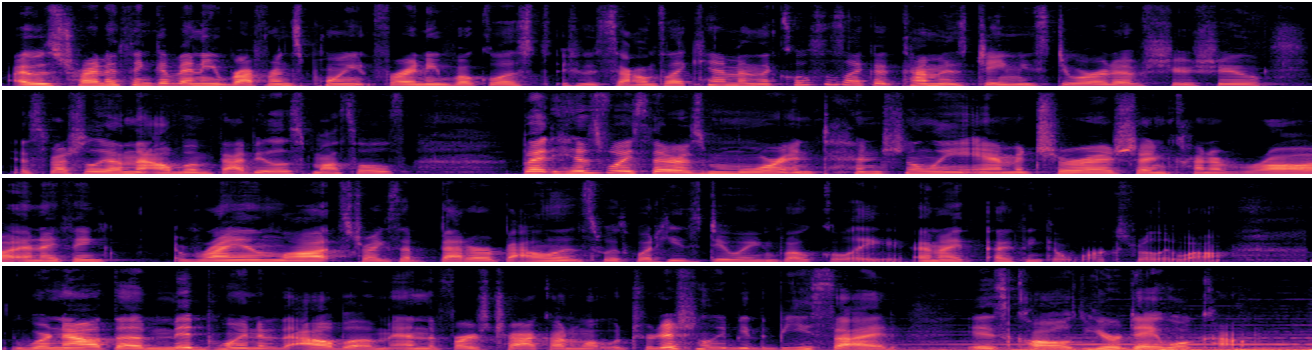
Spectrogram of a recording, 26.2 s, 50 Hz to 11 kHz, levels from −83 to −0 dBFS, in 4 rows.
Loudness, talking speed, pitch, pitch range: -28 LUFS, 215 wpm, 175 Hz, 155-195 Hz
